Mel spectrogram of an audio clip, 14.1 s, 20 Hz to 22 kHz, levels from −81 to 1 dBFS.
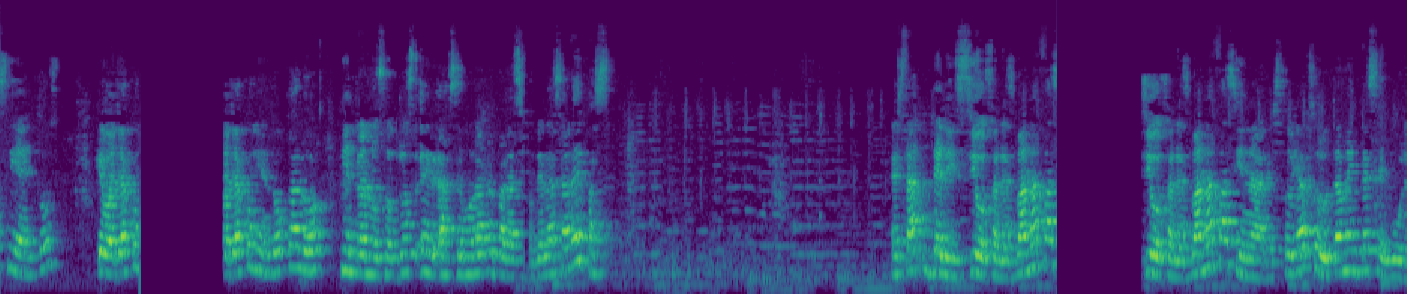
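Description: At 1.40 s the audio cuts to silence for about 815 ms, then resumes at 2.54 s from a point roughly 325 ms earlier, so a short stretch repeats. At 10.57 s the same stream reconnect happens again: about 822 ms of silence, then playback returns at 12.32 s some 929 ms back. In each case the connection dropped, the player reconnected, and a fresh decoder started on a server burst that resent already-played audio.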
